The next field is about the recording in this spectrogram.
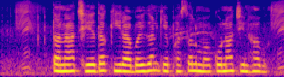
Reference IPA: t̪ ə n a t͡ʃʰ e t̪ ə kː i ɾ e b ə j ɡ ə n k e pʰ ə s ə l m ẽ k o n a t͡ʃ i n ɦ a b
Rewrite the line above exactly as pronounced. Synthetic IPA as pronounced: t̪ ə n a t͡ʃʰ e d̪ ə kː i ɾ a b ə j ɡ ə n k e pʰ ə s ə l m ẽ k o n a t͡ʃ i n ɦ ə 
